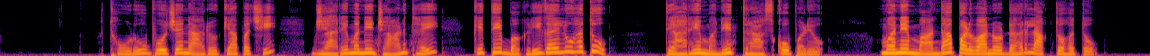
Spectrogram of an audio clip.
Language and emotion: Gujarati, fearful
